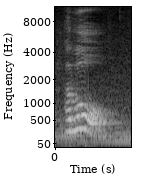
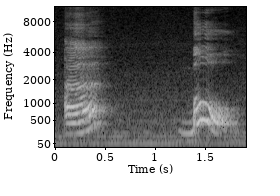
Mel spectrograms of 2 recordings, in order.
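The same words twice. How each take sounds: First: The two words run together like one word. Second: The two words are said separately and clearly.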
